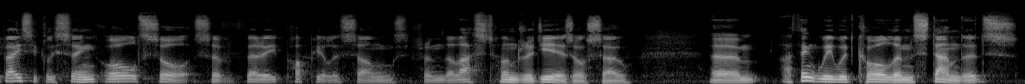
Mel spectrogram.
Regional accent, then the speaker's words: Manchester, North West England, United Kingdom; moved away; Well, I'm not. I'm from Manchester

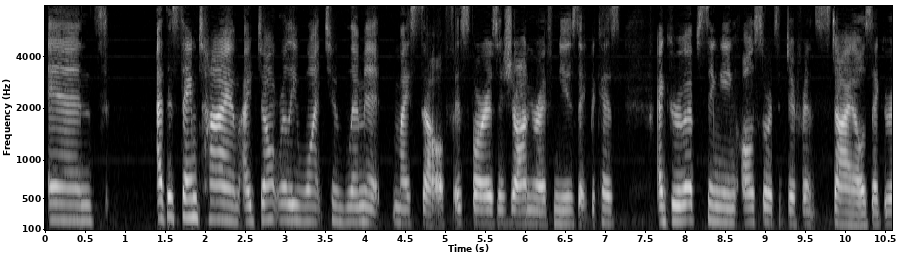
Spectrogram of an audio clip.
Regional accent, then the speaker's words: Tennessee, United States; I'm from Northwest Tennessee, a very rural area.

